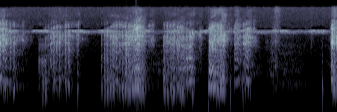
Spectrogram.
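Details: A grumpy, blind Chihuahua puppy named Zada, seven weeks old with severe hydrocephalus and rescued in Fort Worth, Texas, gives a nearly continuous run of raspy growling bursts with a steady high hum in the background.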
